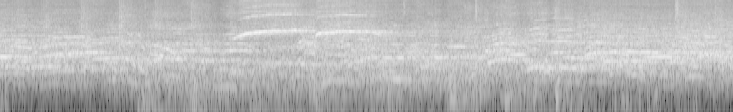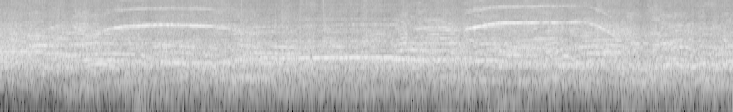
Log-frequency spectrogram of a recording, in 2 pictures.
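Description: A crowd cheers and shouts loudly in an echoing hall.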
